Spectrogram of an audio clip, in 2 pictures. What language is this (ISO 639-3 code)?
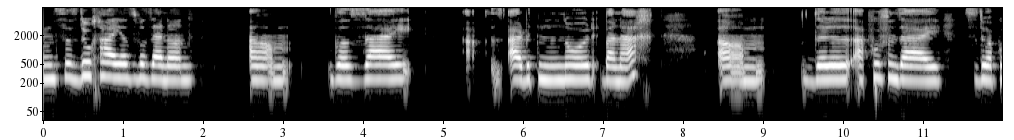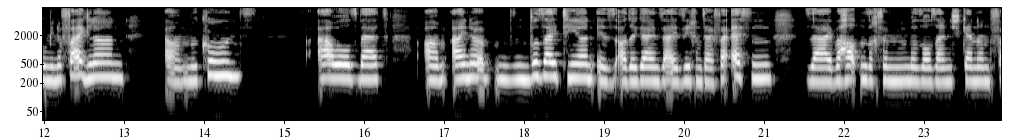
yid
